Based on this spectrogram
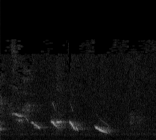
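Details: Fieldfare giving a brief chattering phrase: five quick squeaky notes, each slurring downward, spaced about a fifth of a second apart, in a quiet background.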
